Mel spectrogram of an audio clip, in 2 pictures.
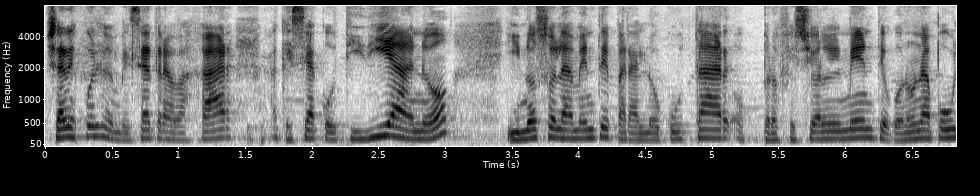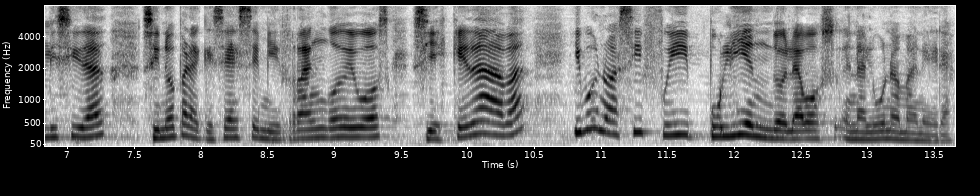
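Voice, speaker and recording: A woman's fairly low voice with lively intonation at a moderate pace. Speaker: radio announcer. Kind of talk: interview answer.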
